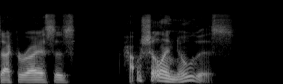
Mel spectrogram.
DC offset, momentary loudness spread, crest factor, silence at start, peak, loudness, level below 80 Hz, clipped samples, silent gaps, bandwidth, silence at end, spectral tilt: under 0.1%; 14 LU; 20 dB; 0 s; -12 dBFS; -29 LUFS; -74 dBFS; under 0.1%; 0.79-1.16 s; 11.5 kHz; 0.5 s; -4 dB/octave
